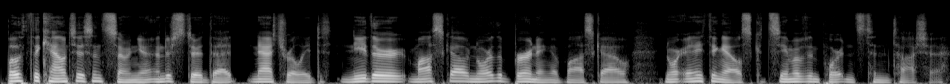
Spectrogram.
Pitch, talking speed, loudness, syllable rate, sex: 120 Hz, 150 wpm, -19 LUFS, 5.0 syllables/s, male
